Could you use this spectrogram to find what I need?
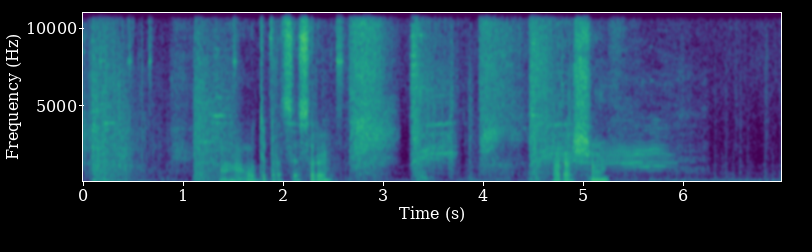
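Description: Blows and weapon hits clash in a fight.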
